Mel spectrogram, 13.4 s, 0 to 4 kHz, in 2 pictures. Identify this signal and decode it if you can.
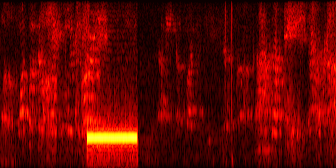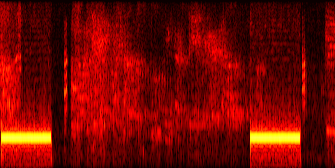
Ringback tone (Europe, 425 Hz), with speech.
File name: out- -2049- - - .81276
